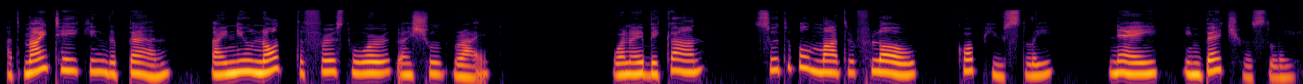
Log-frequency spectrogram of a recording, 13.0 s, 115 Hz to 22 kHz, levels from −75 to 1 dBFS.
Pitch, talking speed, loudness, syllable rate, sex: 235 Hz, 105 wpm, -18 LUFS, 3.6 syllables/s, female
